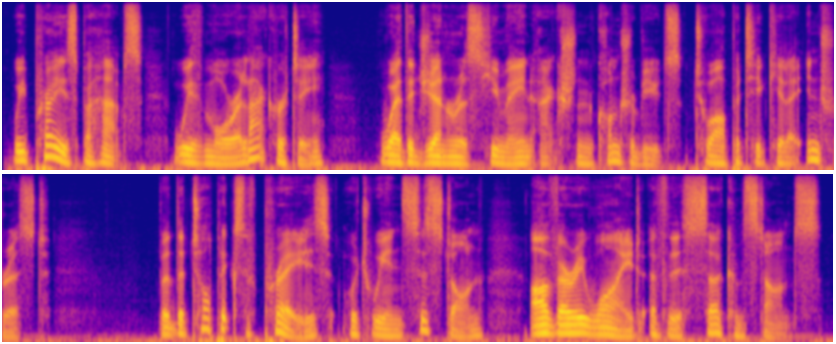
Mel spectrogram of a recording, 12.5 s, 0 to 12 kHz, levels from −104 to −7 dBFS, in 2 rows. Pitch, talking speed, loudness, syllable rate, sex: 100 Hz, 150 wpm, -22 LUFS, 5.7 syllables/s, male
